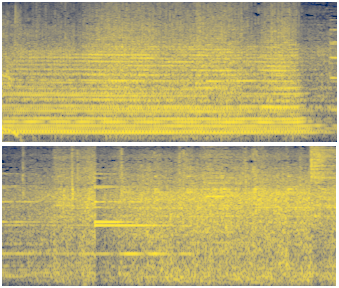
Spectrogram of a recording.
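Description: A loud, sustained train horn blares for about two seconds, then gives way to the rumbling, rattling roar of a train rolling past, with a faint high tone briefly riding over it; a sound effect introducing the Trump train segment.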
